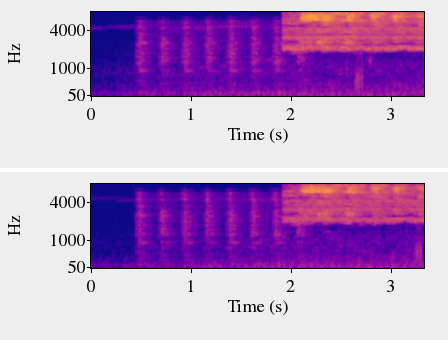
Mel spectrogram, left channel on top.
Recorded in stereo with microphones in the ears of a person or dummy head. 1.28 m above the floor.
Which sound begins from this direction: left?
A drill, at 1.9 s.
